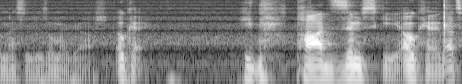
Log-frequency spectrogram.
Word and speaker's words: Podziemski: Okay, Podziemski. Okay, that's how you pronounce his name.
